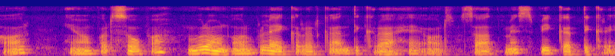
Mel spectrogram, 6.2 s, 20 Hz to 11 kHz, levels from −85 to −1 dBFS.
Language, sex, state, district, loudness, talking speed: Hindi, male, Himachal Pradesh, Shimla, -19 LUFS, 185 wpm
